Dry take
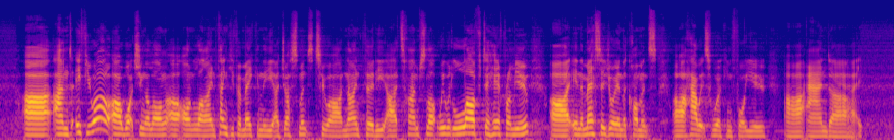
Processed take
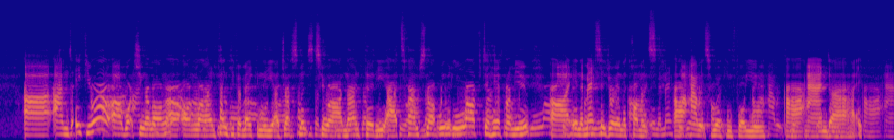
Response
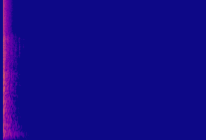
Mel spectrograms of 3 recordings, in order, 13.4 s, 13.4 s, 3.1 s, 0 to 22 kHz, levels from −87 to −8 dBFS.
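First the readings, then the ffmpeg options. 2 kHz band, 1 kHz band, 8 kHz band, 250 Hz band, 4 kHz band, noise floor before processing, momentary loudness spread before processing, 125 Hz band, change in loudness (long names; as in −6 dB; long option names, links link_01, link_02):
−12.0 dB, −12.5 dB, below −15 dB, −6.0 dB, −18.5 dB, −50 dBFS, 12 LU, −7.0 dB, −10.0 dB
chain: -filter_complex "[0:a]highpass=frequency=120:width=0.5412,highpass=frequency=120:width=1.3066,afwtdn=0.0398,alimiter=limit=-16.5dB:level=0:latency=1:release=208,acompressor=threshold=-29dB:ratio=6,asplit=2[link_01][link_02];[link_02]adelay=1166,volume=-9dB,highshelf=frequency=4000:gain=-26.2[link_03];[link_01][link_03]amix=inputs=2:normalize=0,asplit=2[link_04][link_05];[1:a]atrim=start_sample=2205,adelay=76[link_06];[link_05][link_06]afir=irnorm=-1:irlink=0,volume=-21.5dB[link_07];[link_04][link_07]amix=inputs=2:normalize=0"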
